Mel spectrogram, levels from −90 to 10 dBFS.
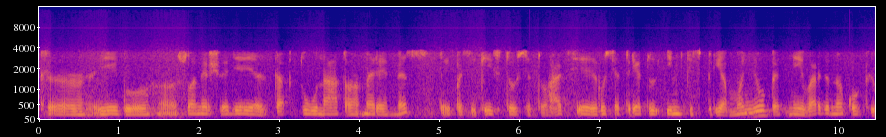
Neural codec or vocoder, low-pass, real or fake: vocoder, 48 kHz, 128 mel bands, Vocos; 14.4 kHz; fake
